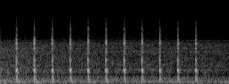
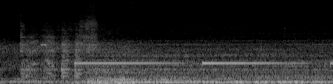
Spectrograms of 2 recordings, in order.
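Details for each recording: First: Chrysler 200 at startup, from under the dash behind the glove box: sharp, even clicks about five or six a second, also when toggling heat or A/C; failing HVAC heater blend door actuator. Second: 2013 Chrysler 200 after replacing the faulty HVAC heater actuator behind the dash: engine starts and idles smoothly with only a chime, the previous clicking from the dash is gone; normal operation.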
